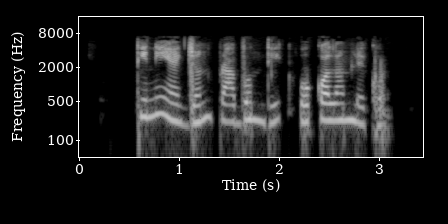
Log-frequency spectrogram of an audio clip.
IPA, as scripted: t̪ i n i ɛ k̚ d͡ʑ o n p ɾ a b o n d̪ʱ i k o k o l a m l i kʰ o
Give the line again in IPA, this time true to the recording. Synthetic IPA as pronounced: t̪ i n i ɛ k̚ d͡ʑ o n p ɾ a b o n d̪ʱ i k o k ɔ l a m l e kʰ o

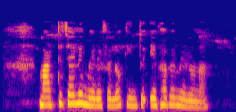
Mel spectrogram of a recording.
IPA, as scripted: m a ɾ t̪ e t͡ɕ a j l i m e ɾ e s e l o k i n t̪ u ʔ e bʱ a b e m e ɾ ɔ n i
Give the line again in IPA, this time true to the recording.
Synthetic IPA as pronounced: m a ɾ t̪ e t͡ɕ a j l e m e ɾ e f e l o k i n t̪ u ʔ e bʱ a b e m e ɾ o n a

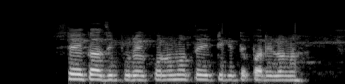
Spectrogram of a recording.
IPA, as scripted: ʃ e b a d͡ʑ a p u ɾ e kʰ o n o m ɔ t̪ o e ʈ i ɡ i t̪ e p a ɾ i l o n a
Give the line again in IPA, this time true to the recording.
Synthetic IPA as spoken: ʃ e ɡ a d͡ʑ i p u ɾ e k o n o m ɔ t̪ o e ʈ i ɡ i t̪ e p a ɾ i l o n a

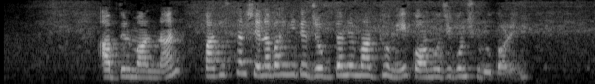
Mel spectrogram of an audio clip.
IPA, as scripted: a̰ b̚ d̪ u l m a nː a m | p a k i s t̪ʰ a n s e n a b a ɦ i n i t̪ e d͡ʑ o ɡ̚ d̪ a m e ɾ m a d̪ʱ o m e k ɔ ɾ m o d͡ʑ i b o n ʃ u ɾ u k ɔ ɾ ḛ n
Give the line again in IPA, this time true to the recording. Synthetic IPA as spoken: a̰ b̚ d̪ u l m a nː a n | p a k i s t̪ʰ a n ʃ e n a b a ɦ i n i t̪ e d͡ʑ o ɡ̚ d̪ a n e ɾ m a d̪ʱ o m e k ɔ ɾ m o d͡ʑ i b o n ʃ u ɾ u k ɔ ɾ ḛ n

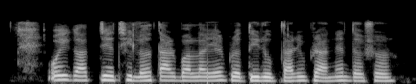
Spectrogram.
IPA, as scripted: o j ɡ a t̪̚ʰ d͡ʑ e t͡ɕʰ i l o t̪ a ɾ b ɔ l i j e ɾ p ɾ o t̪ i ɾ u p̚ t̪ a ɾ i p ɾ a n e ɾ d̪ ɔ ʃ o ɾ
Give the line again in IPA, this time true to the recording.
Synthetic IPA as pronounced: o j ɡ a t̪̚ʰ d͡ʑ e t͡ɕʰ i l o t̪ a ɾ b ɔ l a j e ɾ p ɾ o t̪ i ɾ u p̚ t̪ a ɾ i p ɾ a n e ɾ d̪ ɔ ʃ o ɾ

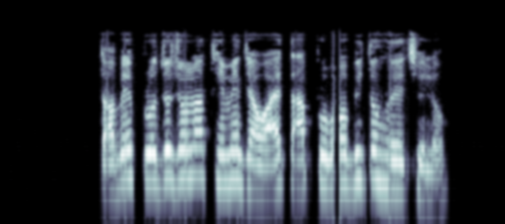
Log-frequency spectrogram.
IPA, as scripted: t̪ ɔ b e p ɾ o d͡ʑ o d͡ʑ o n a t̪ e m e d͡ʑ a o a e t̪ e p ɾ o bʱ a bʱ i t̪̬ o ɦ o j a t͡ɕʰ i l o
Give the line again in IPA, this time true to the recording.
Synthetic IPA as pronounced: t̪ ɔ b e p ɾ o d͡ʑ o d͡ʑ o n a t̪ʰ e m e d͡ʑ a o a e t̪ a p ɾ o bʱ a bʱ i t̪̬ o ɦ o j e t͡ɕʰ i l o

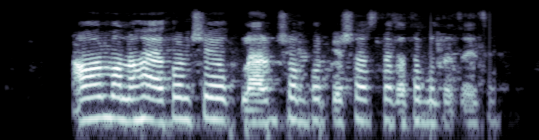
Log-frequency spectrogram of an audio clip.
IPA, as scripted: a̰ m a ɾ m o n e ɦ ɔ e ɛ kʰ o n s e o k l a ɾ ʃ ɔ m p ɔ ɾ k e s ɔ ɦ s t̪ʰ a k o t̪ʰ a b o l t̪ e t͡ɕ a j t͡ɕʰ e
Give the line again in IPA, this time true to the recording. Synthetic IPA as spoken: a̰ m a ɾ m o n e ɦ ɔ e ɛ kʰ o n ʃ e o k l a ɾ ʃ ɔ m p o ɾ k e ʃ ɔ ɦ s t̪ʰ a k ɔ t̪ʰ a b o l t̪ e t͡ɕ a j t͡ɕʰ e

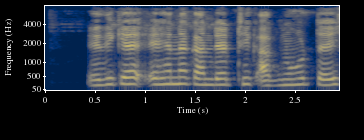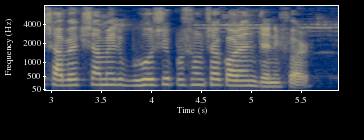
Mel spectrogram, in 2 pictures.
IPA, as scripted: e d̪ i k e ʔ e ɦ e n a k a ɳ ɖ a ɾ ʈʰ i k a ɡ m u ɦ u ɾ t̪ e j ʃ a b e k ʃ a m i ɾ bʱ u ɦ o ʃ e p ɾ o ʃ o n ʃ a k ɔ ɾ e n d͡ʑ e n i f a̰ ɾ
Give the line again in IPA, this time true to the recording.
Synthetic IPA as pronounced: e d̪ i k e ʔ e ɦ e n a k a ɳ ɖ e ɾ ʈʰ i k a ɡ m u ɦ u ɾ t̪ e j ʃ a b e k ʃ a m i ɾ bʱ u ɦ o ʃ i p ɾ o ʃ o ŋ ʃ a k ɔ ɾ e n d͡ʑ e n i f a̰ ɾ

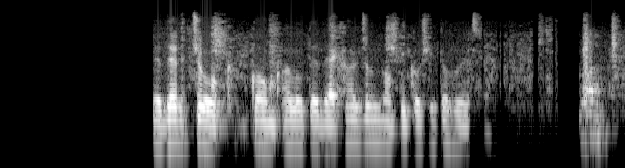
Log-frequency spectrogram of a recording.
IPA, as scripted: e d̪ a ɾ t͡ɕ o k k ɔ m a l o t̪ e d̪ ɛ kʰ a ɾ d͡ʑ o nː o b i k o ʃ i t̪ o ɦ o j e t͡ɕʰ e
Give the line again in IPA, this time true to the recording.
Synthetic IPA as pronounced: e d̪ e ɾ t͡ɕ o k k ɔ m a l o t̪ e d̪ ɛ kʰ a ɾ d͡ʑ o nː o b i k o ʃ i t̪ o ɦ o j e t͡ɕʰ e

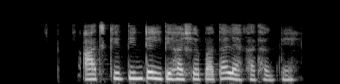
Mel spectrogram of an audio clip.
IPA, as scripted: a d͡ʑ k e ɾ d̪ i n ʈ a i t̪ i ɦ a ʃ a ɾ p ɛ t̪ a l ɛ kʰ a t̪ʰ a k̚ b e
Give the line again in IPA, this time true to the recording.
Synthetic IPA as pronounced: a d͡ʑ k e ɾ d̪ i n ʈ a i t̪ i ɦ a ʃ e ɾ p a t̪ a l ɛ kʰ a t̪ʰ a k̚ b e

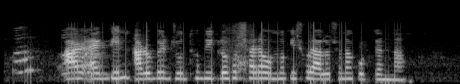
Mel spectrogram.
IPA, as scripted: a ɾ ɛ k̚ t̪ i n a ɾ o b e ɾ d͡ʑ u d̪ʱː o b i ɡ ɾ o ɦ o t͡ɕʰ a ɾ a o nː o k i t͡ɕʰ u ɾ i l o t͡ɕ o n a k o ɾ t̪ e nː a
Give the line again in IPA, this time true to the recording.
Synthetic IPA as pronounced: a ɾ ɛ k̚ d̪ i n a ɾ o b e ɾ d͡ʑ u d̪ʱː o b i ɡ ɾ o ɦ o t͡ɕʰ a ɾ a o nː o k i t͡ɕʰ u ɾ a l o t͡ɕ o n a k o ɾ t̪ e nː a

